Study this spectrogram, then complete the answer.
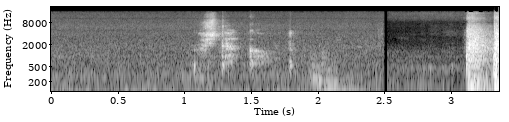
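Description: A young woman speaks quietly into a close microphone.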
